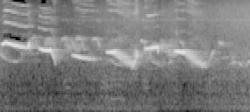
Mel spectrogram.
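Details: Captive Chinese hwamei delivering clear whistled song phrases, each note swooping down then up, in short bursts separated by brief gaps.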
